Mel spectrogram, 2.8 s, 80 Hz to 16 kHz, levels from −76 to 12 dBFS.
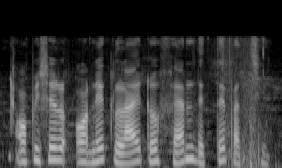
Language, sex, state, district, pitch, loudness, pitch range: Bengali, female, West Bengal, Cooch Behar, 195 Hz, -18 LUFS, 170-215 Hz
